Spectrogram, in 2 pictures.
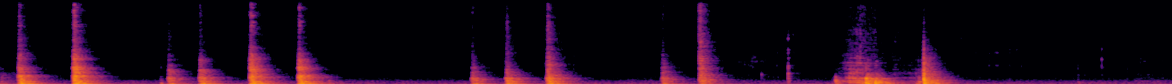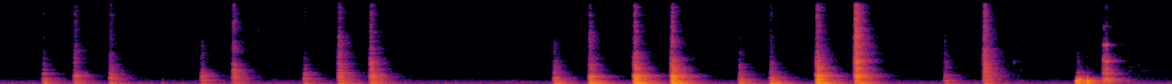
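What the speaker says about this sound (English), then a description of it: "Choked up on the chisel so I didn't hit the bench top." A chisel is struck into wood on a workbench top while a drawer is being made: clusters of sharp, close knocks repeat with short pauses in a quiet workshop.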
